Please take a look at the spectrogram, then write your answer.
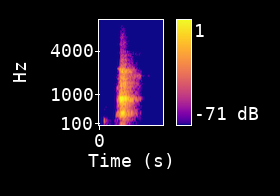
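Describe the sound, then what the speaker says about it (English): A single sharp bark from an excitable house dog, close and clear against near silence. "My dogs are very excitable and they want to tell everyone that yes, we are in the house and the house is safe."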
